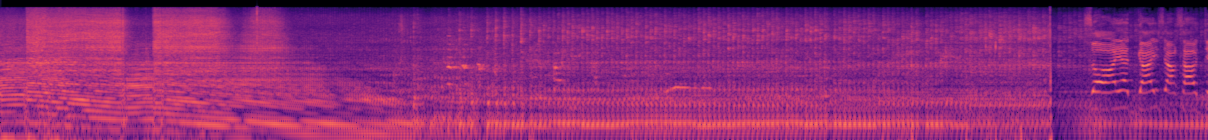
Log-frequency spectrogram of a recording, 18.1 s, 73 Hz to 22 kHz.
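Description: Yamaha Aerox 155 scooter's single-cylinder engine breathing through an aftermarket SC Project exhaust: revs falling back after a blip of the throttle over the first few seconds, then a steady idle. Near the end the engine sound drops away abruptly and a man starts talking.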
